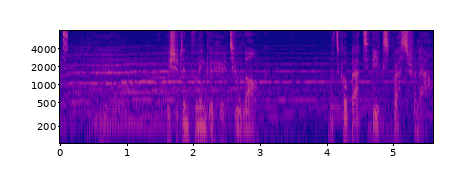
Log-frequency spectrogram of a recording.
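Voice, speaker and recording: A man voicing a serious, measured investigator in a video game, earnest and matter-of-fact. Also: sits low, loud music behind the voice. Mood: grave. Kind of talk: video game dialogue acting.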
